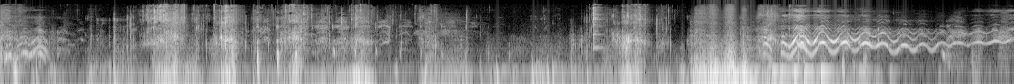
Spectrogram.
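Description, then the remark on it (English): Loud crunching as someone chews crunchy cereal in rapid, irregular bites, with a high wavering whine rising over the chewing near the end. “I have have some crunchy cereal.”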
